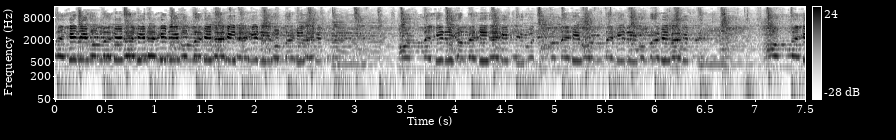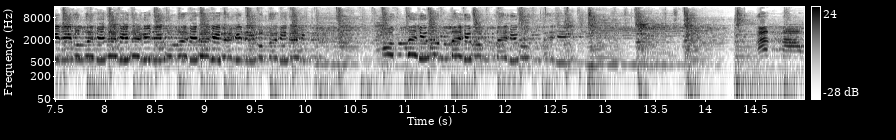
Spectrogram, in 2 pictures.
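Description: A woman yodelling, her voice flipping rapidly between low and high notes in about four phrases of roughly three seconds each. A country-style band with a steady beat accompanies her.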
